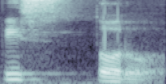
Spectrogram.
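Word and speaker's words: ピストル: আচ্ছা, তারপরে হচ্ছে শব্দটা কি, পিস্তরু, শব্দটা কি পিসুতরু, কিন্তু উচ্চারণ কি করবো আমরা, পিস্তরু, সুয়ের পরে উচ্চারণটা হবে না, পিস্তরু বা আবুনাই দেশ, পিস্তল কি খুবই ডেঞ্জারাস।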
